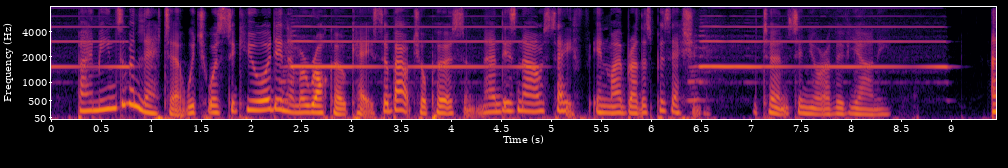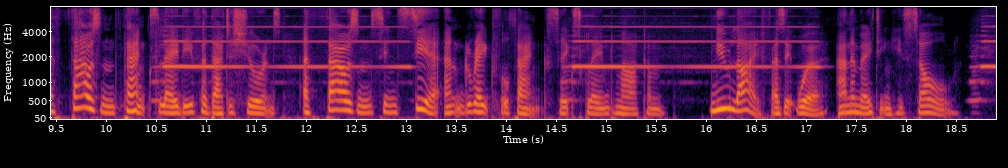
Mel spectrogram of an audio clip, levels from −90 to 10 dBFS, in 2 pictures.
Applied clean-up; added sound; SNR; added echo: none; Wind instrument, woodwind instrument; 10 dB; none.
